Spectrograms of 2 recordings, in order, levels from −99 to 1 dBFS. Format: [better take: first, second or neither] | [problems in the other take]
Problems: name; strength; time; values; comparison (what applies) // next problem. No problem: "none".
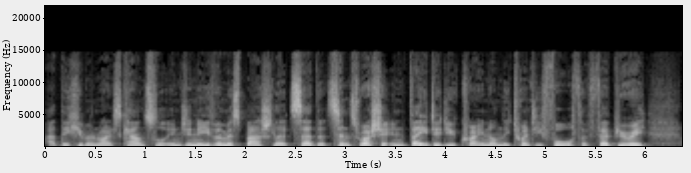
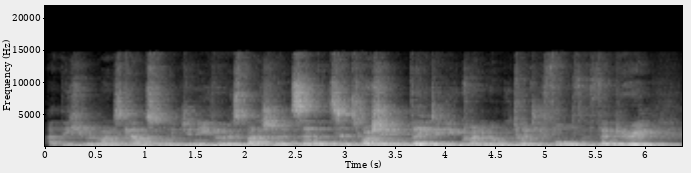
first | off-mic speech; far // room echo; strong; dies away in 1.4 s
